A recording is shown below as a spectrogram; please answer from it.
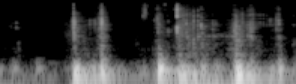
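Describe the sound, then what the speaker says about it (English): Someone types a list of names on a computer keyboard, producing close, brisk bursts of clicking keystrokes in three quick clusters with short pauses between them. "Let's type in some more names."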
